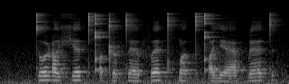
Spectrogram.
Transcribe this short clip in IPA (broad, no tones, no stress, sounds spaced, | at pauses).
t ʊ ɽ ʌ ʃ ɛ t qʼ ə t ɽ ʊ t ɛ f ɛ t k͡p ʌ t qʼ ə lʲ æ ɓ ɛ t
